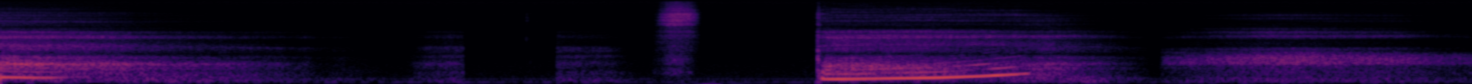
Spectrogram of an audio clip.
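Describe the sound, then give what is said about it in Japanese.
Deep breathing, slow and deliberate, with long airy inhales and exhales separated by brief pauses and one louder, sighing breath in the middle of the sequence. “目をつむって、はーい、深呼吸。吸って、吐いて、”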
